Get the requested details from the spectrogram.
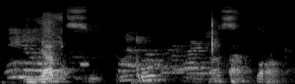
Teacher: بظاہر صاد ہے لیکن ان دونوں صاد کو سین کے ساتھ بدل کے پڑھیں گے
